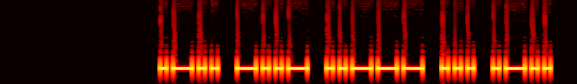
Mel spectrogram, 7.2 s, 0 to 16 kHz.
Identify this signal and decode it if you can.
Morse code, heard as a keyed tone, about 15 wpm, 700 Hz. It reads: LX2SL
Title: DXCC-100 Call Signs - 5 Characters - Repeated 3x - 15wpm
